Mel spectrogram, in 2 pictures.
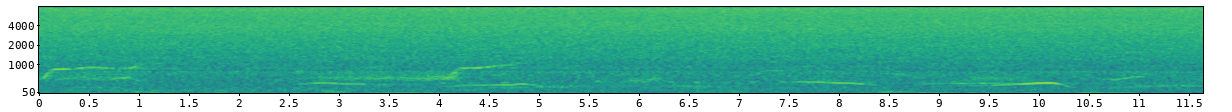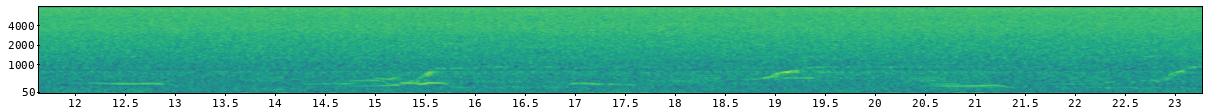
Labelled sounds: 0.1	0.7	humpback whale, 0.80 to 0.96 kHz
4.2	4.8	humpback whale, 0.80 to 1.1 kHz

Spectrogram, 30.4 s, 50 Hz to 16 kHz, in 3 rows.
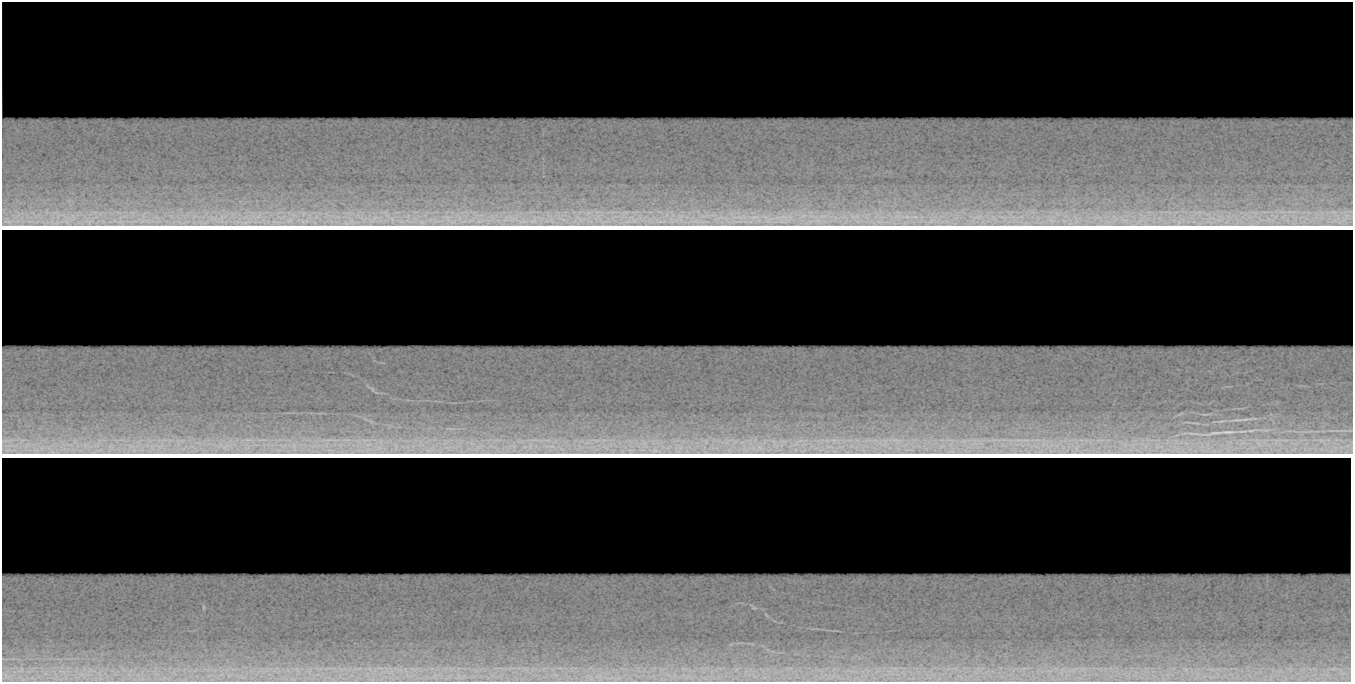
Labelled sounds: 12.0	14.0	killer whale, Bigg's (transient), Gulf of Alaska transient, 1.7 to 6.1 kHz
18.8	21.1	killer whale, Bigg's (transient), Gulf of Alaska transient, 1.1 to 5.5 kHz
25.7	27.2	killer whale, Bigg's (transient), Gulf of Alaska transient, 1.7 to 5.9 kHz

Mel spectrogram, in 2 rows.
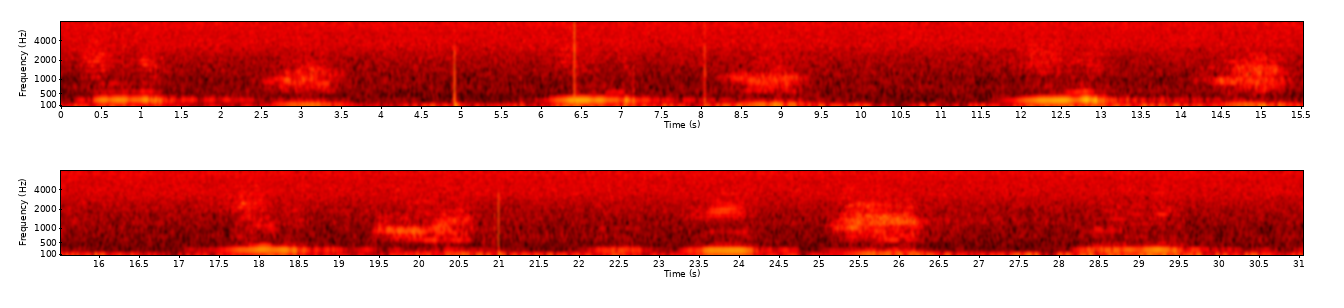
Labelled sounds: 0.3	1.2	humpback whale, 1.8 to 2.4 kHz
2.5	3.3	humpback whale, 0.80 to 1.6 kHz
6.1	6.4	humpback whale, 2.3 to 2.4 kHz
8.2	9.0	humpback whale, 0.80 to 1.3 kHz
14.2	14.9	humpback whale, 0.83 to 1.6 kHz
17.6	17.9	humpback whale, 2.0 to 2.2 kHz
19.4	20.5	humpback whale, 0.80 to 1.4 kHz
23.4	24.1	humpback whale, 1.4 to 2.5 kHz
25.0	26.1	humpback whale, 0.90 to 2.5 kHz
28.3	28.6	humpback whale, 0.86 to 1.0 kHz

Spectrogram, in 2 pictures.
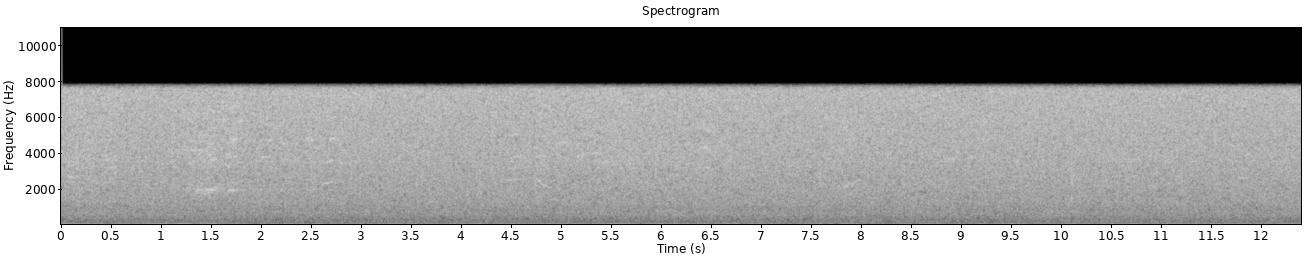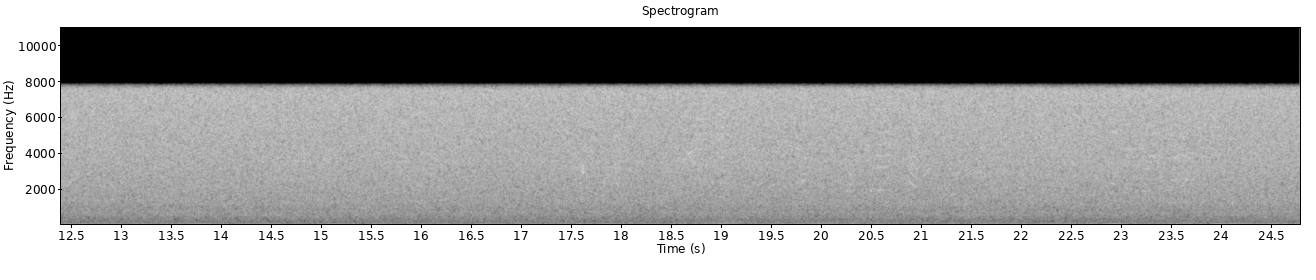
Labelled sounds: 1.3	1.6	Pacific white-sided dolphin, 1.7 to 2.2 kHz

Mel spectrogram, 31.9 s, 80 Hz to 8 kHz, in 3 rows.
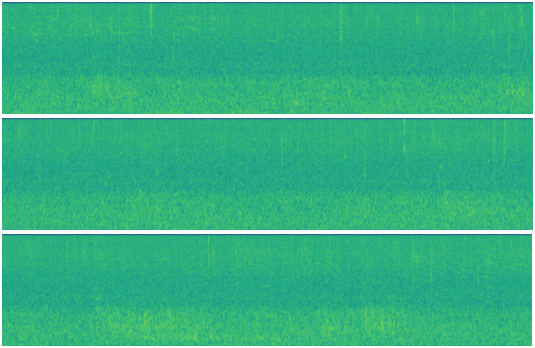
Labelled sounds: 2.6	2.9	Pacific white-sided dolphin, 4.0 to 4.2 kHz
5.3	5.5	Pacific white-sided dolphin, 2.6 to 2.9 kHz

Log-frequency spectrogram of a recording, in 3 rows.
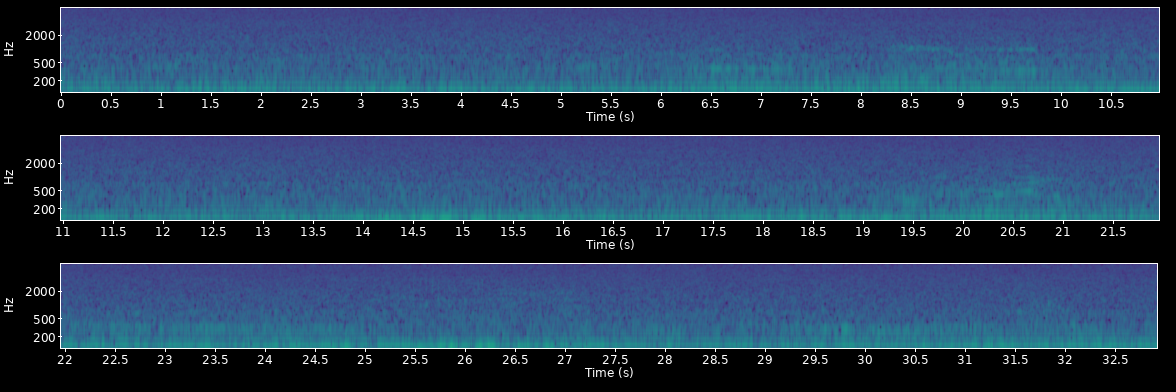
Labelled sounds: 20.7	21.0	humpback whale, 0.83 to 0.93 kHz

